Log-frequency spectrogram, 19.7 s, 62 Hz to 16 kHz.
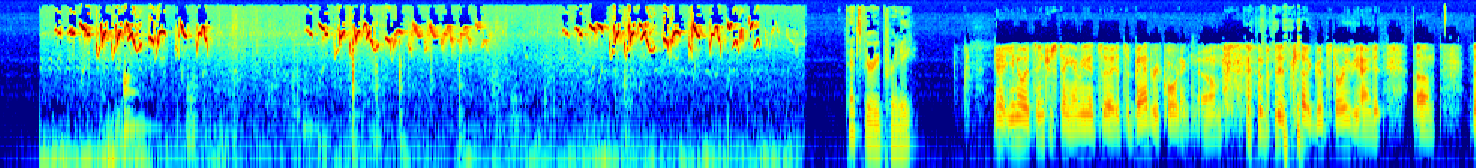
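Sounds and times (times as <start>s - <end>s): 
indigo bunting singing: 0.6s - 10.8s
speech: 11.4s - 12.2s, 13.3s - 19.6s
laughter: 13.4s - 19.0s.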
